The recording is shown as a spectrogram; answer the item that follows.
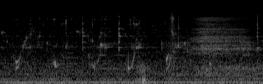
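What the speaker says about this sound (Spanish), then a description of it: "Voy a hacer un agua, digamos, saturada de azúcar" Water poured to make a sugar syrup for sweetening a pastry dough: a faint, continuous trickle and splash of liquid, quiet and close, with no voices.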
